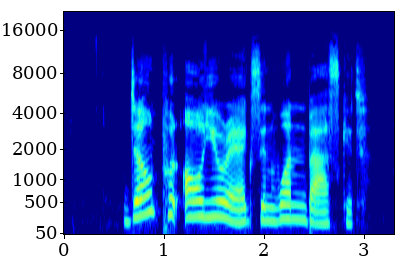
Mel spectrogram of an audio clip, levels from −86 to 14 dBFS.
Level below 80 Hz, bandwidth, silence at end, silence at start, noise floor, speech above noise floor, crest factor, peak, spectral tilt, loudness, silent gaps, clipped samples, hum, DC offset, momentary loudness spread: -82 dBFS; 15 kHz; 0.3 s; 0.6 s; -75 dBFS; 40 dB; 20 dB; -16 dBFS; -2.5 dB/octave; -34 LUFS; none; under 0.1%; none; under 0.1%; 11 LU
